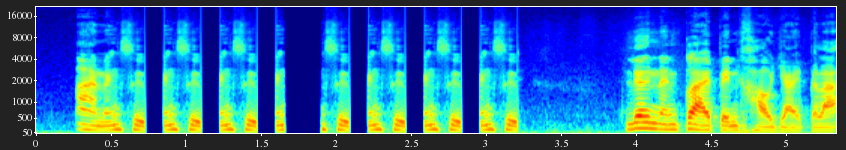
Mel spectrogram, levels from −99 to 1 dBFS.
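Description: From 0.73 s to 3.21 s the speech has a stutter with silent gaps. A 246 ms fragment plays, then digital silence follows for 128 ms. The burst returns every 373 ms, six times. The likely cause is a stalled stream replaying its last buffer at each retry, so the speech meant for that span is lost.

Inside that stretch, from 1.65 s to 1.91 s, a playback stall cuts the output to silence for 241 ms. The sound halts mid-flow and then resumes. This likely comes from the player running out of data or its thread being blocked.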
